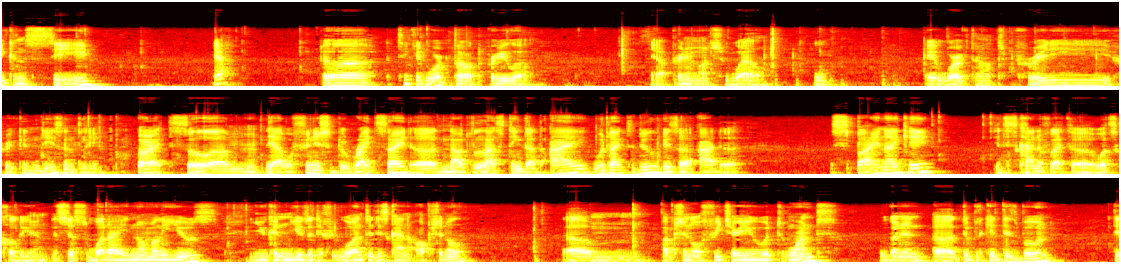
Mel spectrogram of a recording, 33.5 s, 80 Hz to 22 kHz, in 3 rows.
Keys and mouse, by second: 1.3-2.1 middle drag, 2.3-2.9 middle drag, 5.3 g, 6.8 middle click, 6.9 click, 7.2 g, 7.9 drag, 8.8 g, 10.0 middle drag, 10.5 g, 11.6-12.0 middle drag, 12.2 shift+middle click, 12.7 shift+middle drag, 13.5 shift+middle click, 14.0 shift+middle click, 14.9 middle drag, 15.4 shift+middle drag, 15.7-16.3 middle drag, 16.4 middle drag, 20.4-21.0 drag, 21.4 shift+middle click, 21.9 middle click, 23.2 click, 23.9 middle click, 25.0 shift+d, 29.0-30.0 drag, 33.4 middle click.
